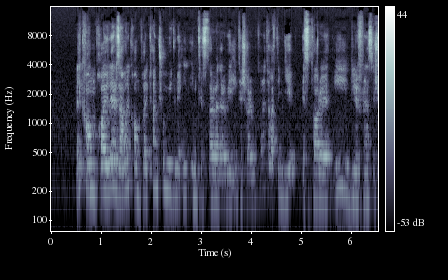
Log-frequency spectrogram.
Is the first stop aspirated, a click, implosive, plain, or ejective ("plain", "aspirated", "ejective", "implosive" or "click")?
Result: aspirated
